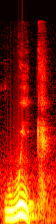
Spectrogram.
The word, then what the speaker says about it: weak: Y se pronuncia igual que semana, ¿ok? Weak.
